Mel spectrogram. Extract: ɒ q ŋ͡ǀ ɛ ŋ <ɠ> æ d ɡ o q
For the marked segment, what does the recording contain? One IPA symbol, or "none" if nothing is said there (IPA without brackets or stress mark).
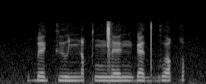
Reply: ɠ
